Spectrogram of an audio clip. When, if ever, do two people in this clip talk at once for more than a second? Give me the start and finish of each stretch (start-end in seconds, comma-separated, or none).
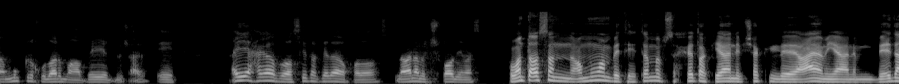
none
